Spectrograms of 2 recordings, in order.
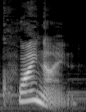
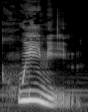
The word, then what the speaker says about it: quinine: a synthetic version of quinine if you're a British listener you're probably used to hearing that word pronounced queening rest assured I'm talking about the same thing I just have a funny accent in Perkins day quinine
